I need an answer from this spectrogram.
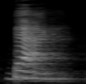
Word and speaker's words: bag: Quando você pronuncia o com a boca mais aberta, você chega muito próximo desse som. Então, essa palavra vai ser pronunciada com a boca mais aberta. É uma característica desse som, né? Bag, bag. Você meio que dá uma esticada nos lábios também.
